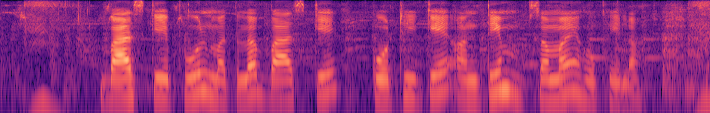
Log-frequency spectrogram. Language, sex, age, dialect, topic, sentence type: Bhojpuri, female, 25-30, Southern / Standard, agriculture, statement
